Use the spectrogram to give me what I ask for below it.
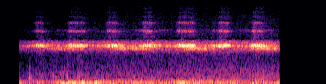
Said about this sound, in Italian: Magari mettiamo dei bei grilli così la gente ci compiace.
